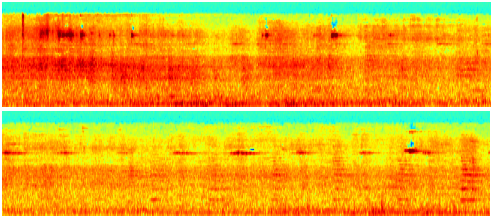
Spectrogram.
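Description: Freight cars roll slowly past with a low rumble and clatter of wheels on rails.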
